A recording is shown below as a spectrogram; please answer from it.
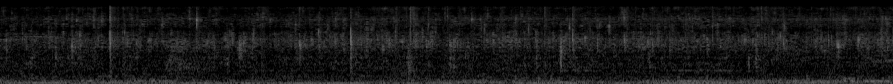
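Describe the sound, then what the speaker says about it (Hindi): Onion and capsicum fry in a pan, a steady soft sizzle with scattered tiny crackles and pops, moderately quiet and close, with no talking. "मैं इसे थोड़ा भूनूंगी।"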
